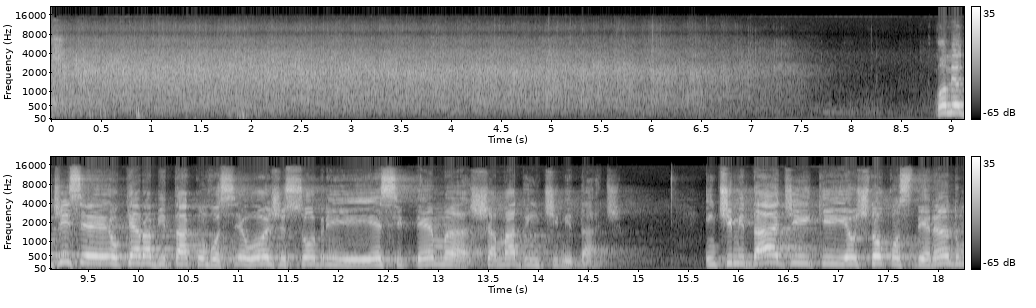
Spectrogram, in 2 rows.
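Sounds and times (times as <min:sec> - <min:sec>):
audience applauding: 0:00.0 - 0:07.7
speech: 0:08.9 - 0:14.9, 0:15.7 - 0:18.2.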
